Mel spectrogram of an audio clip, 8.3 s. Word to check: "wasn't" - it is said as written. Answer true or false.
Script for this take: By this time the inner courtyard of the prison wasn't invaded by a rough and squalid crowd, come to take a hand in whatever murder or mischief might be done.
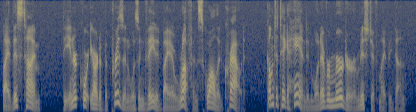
false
